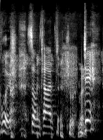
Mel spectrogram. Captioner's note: laughter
